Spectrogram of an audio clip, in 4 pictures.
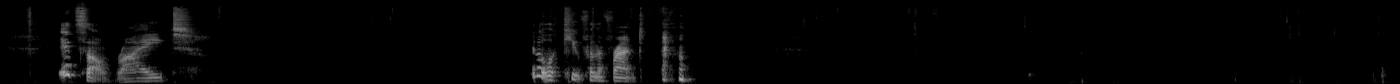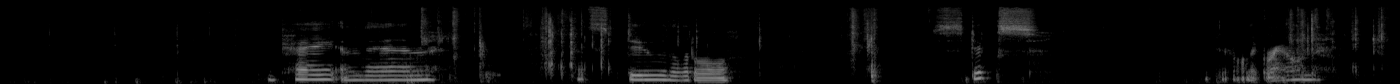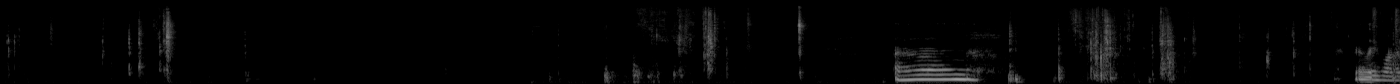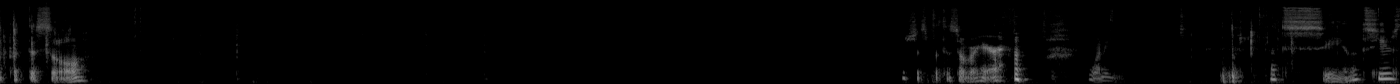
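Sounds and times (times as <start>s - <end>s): paper rustling and clicks: 18.2s - 20.2s, 26.8s - 29.8s, 34.3s - 35.6s, 38.6s - 42.2s
stickers clicking and crinkling: 18.2s - 21.6s.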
